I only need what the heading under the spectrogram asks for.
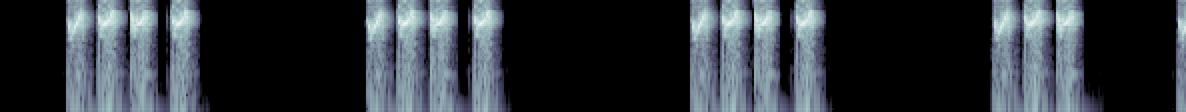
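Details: Male bar-winged prinia singing loudly, recorded for training other birds and luring wild ones: bursts of four sharp, high chirps, each burst repeated about every two and a half seconds, with clean silence between.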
